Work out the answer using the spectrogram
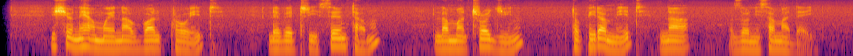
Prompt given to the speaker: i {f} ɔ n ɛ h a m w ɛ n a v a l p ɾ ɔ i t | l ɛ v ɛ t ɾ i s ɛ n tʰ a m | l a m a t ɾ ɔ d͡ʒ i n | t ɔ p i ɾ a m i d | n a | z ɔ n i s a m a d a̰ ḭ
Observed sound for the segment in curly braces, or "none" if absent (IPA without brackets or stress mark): ʃ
